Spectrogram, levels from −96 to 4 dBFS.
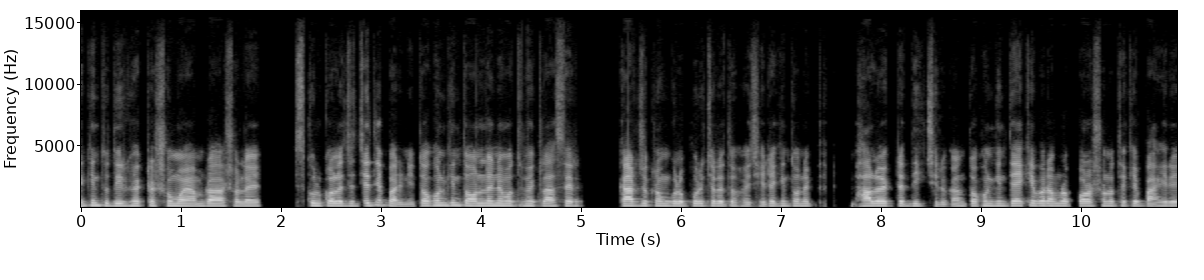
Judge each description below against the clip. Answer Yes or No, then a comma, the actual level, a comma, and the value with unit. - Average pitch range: No, narrow, 1.6 semitones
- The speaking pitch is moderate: Yes, medium, 160 Hz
